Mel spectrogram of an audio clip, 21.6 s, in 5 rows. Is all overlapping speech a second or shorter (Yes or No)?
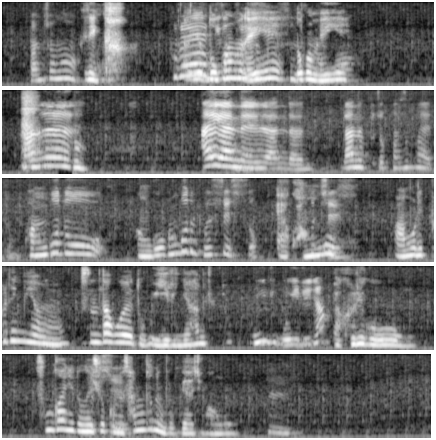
No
